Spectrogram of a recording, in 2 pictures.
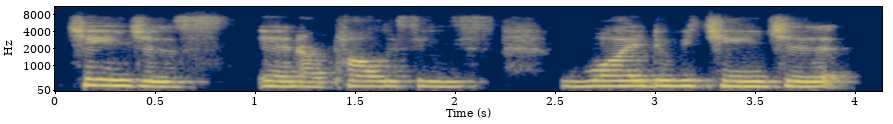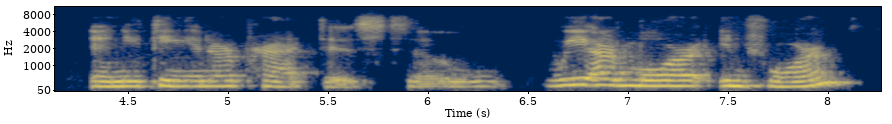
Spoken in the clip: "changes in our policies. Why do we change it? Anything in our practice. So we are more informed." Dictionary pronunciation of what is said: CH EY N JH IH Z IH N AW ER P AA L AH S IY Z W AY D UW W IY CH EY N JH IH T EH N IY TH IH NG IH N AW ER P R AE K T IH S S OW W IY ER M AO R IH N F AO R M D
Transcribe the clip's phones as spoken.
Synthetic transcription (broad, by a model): CH EY N JH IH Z IH N AW ER P AA L AH S IY Z W AY D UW W IY CH EY N JH IH T EH N IY TH IH NG IH N AW ER P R AE K T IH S S OW W IY ER M AO R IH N F AO R M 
